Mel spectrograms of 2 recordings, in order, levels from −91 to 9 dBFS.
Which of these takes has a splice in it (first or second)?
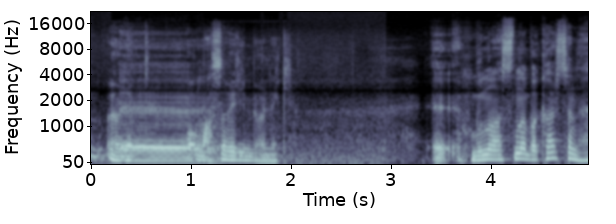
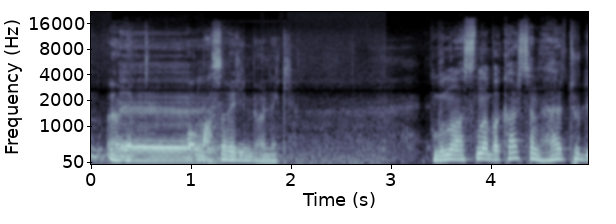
second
